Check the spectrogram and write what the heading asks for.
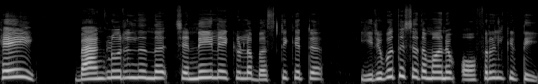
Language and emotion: Malayalam, happy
